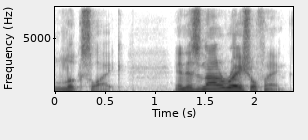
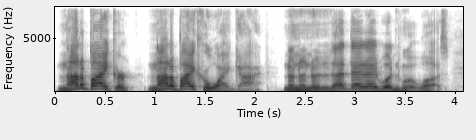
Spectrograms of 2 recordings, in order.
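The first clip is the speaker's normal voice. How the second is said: higher-pitched, emphatic mock protest; sarcastic denial; 5 semitones higher than usual. Host mocking her account of the attacker, sarcastically insistent. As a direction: deny it with exaggerated, sarcastic insistence. Sarcastically denying it was others.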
